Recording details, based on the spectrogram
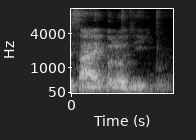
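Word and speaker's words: psychology: जैसे साइकोलॉजी, अच्छा वर्ड है साइकोलॉजी, तो यहाँ पे आपको किसको साइलेंट रखना है, पी को।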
